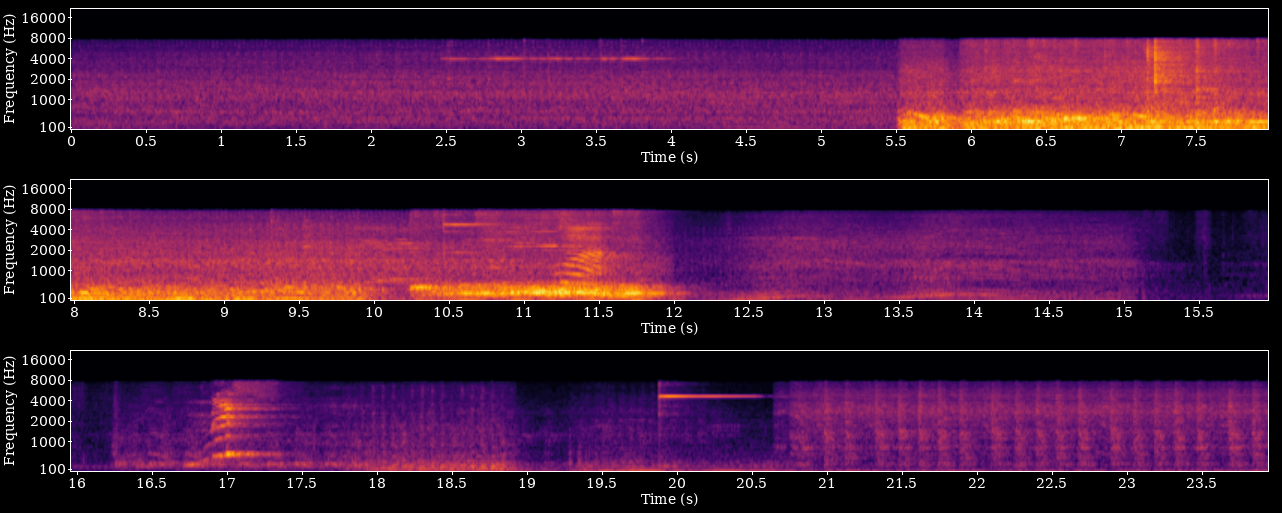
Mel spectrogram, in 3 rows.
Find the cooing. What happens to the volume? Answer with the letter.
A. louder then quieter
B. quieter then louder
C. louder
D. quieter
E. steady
B.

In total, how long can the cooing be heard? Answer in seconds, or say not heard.
6 s.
